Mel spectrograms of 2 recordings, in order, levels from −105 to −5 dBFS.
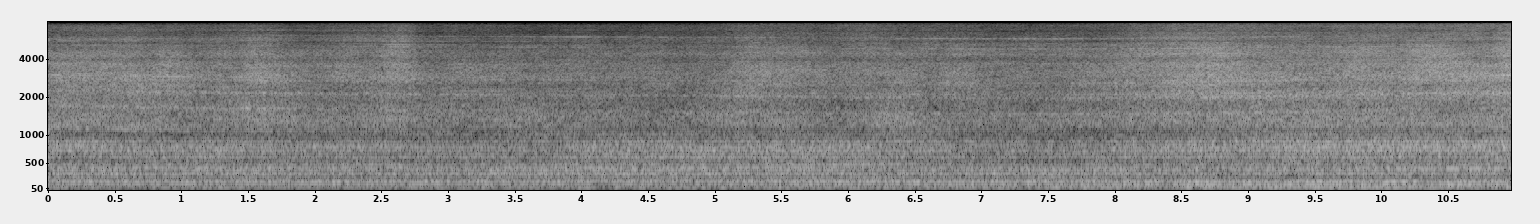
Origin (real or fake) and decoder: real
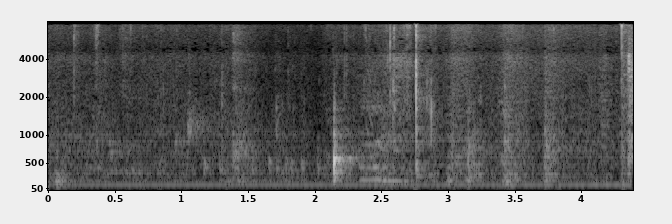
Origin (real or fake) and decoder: real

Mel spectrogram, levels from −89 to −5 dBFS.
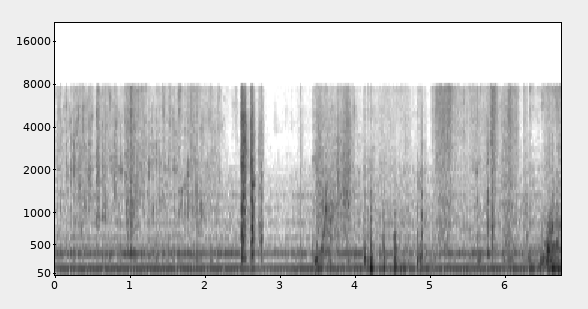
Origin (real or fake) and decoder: real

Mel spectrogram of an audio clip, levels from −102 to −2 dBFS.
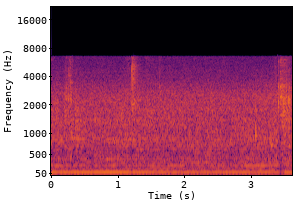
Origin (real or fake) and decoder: real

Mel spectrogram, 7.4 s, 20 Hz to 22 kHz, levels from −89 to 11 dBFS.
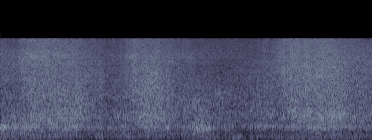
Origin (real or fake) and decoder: fake, codec, DAC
